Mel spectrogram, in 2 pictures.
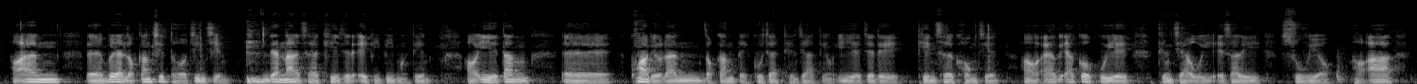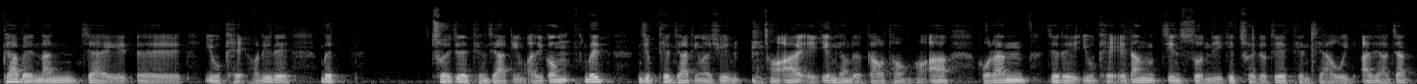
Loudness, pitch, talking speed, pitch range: -24 LUFS, 95 Hz, 275 characters per minute, 85-100 Hz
